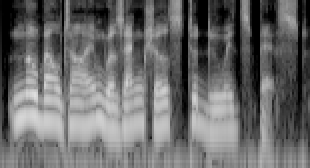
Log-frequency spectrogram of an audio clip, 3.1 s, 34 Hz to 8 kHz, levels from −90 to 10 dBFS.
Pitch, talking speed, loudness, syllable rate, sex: 140 Hz, 135 wpm, -16 LUFS, 3.5 syllables/s, male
